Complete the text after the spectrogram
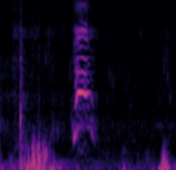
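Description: A young child squeals loudly.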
